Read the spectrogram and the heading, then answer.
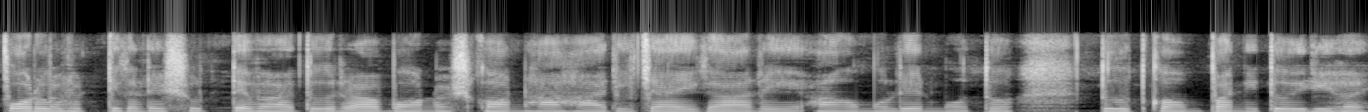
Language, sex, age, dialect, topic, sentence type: Bengali, female, 18-24, Western, agriculture, statement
